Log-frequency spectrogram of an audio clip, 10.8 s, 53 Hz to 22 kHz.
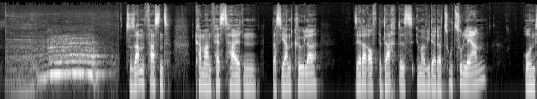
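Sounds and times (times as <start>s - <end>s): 
cow mooing: 0.0s - 2.4s
speech: 2.6s - 6.4s, 7.1s - 9.8s, 10.5s - 10.7s.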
